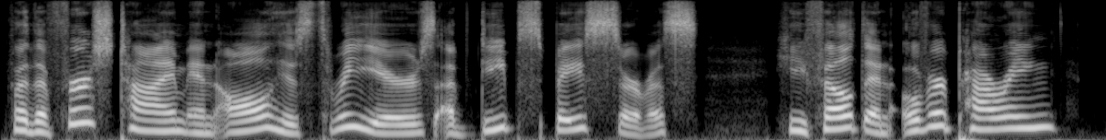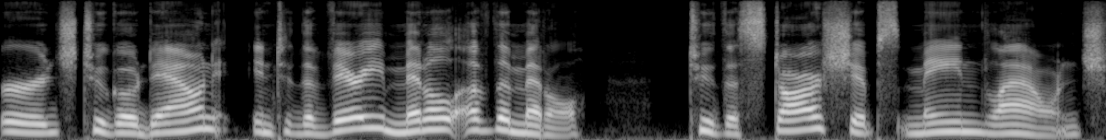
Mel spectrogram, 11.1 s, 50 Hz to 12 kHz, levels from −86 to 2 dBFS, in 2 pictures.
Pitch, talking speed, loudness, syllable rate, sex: 200 Hz, 180 wpm, -18 LUFS, 4.8 syllables/s, female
